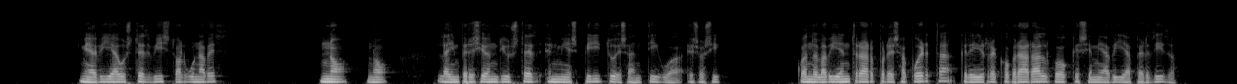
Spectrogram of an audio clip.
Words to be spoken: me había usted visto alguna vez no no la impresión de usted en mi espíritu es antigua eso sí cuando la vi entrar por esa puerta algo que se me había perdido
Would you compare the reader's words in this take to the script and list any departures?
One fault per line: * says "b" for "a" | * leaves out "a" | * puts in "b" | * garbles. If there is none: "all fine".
* puts in "creí recobrar"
